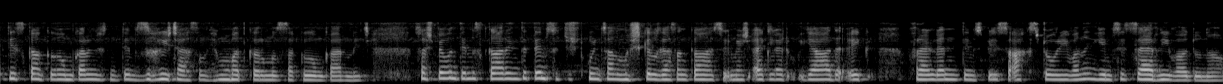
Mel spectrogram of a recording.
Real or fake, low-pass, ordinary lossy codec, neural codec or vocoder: fake; 7.2 kHz; none; vocoder, 22.05 kHz, 80 mel bands, HiFi-GAN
